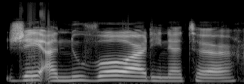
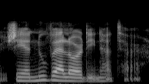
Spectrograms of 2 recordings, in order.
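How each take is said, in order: First: The adjective ends in a vowel before ordinateur. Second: An L sound links into ordinateur. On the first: The speaker calls it wrong. "Nouveau won't work" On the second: The speaker calls it right. "Nouvelle, but make it manly"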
